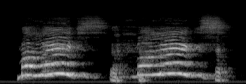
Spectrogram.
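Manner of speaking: shrill, very high-pitched, very loud cry. The speaker retells arriving after hardcore workouts, retelling in a high-pitched voice. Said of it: "high pitched".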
